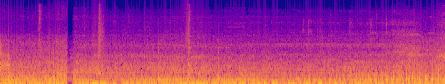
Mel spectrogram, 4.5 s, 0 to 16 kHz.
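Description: Bajaj Dominar 400's single-cylinder engine running under way, mixed with wind rush on the microphone, with a brief sharp drop in the sound under a second in.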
